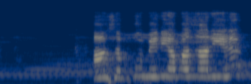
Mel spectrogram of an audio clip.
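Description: A middle-aged woman speaks over an online call.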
